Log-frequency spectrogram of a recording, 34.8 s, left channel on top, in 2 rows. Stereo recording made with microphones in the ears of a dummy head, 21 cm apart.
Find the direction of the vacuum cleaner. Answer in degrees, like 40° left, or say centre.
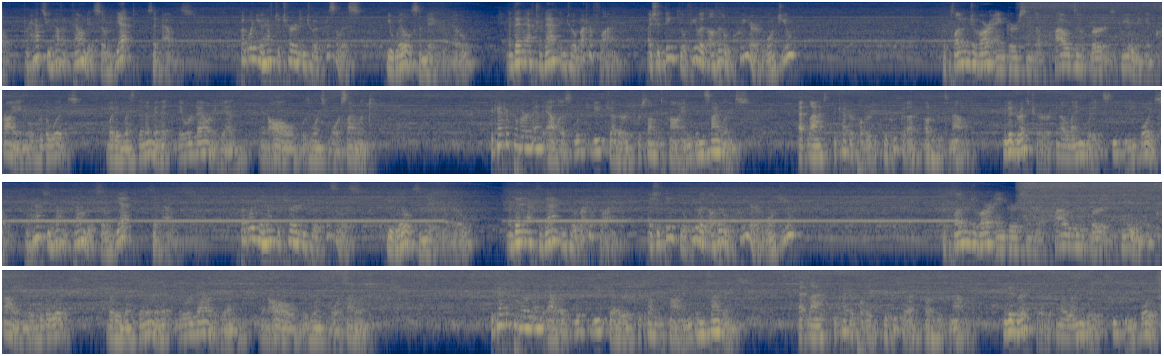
40° right.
